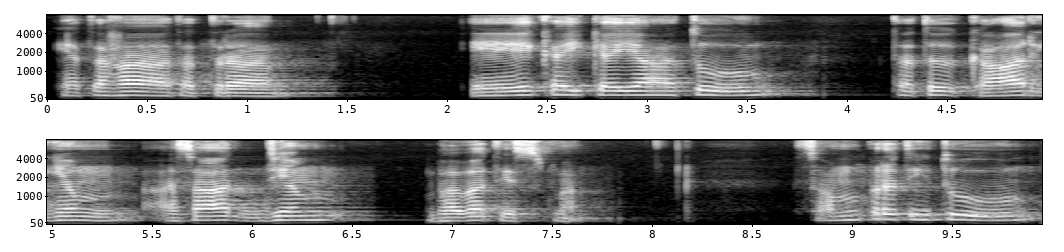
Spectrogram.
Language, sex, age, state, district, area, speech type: Sanskrit, male, 18-30, Karnataka, Chikkamagaluru, rural, spontaneous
